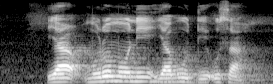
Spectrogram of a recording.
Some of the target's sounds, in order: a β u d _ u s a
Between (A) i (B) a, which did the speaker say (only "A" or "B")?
A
